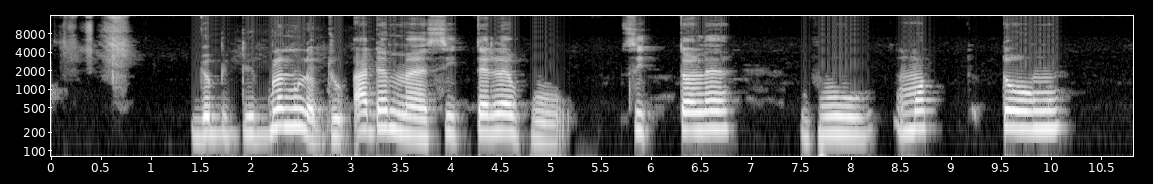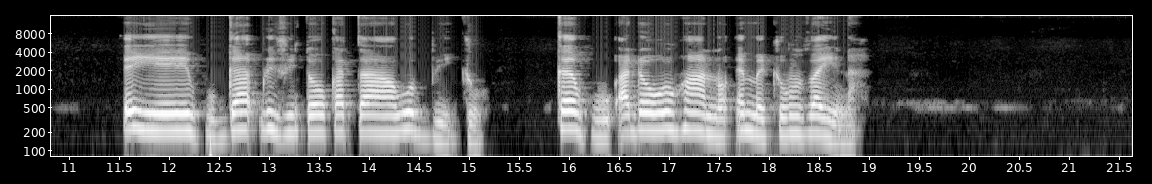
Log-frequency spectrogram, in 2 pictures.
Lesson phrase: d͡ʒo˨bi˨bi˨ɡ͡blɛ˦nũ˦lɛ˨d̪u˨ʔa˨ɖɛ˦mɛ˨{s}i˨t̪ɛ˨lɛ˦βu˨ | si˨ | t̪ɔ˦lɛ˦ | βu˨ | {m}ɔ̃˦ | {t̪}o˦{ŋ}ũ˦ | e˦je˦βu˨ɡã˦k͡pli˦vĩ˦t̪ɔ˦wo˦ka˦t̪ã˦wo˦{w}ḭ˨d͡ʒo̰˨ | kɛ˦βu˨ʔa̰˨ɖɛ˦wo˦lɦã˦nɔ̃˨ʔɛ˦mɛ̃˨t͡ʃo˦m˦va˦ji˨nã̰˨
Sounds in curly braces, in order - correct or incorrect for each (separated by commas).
correct, correct, correct, correct, incorrect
